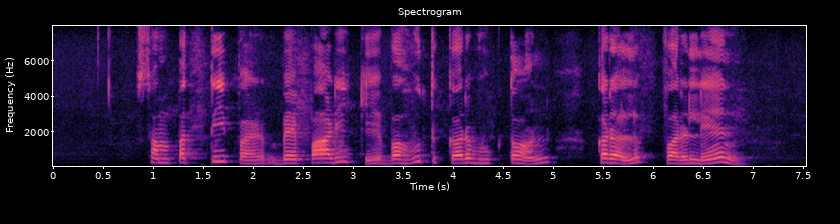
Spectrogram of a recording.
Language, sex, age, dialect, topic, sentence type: Maithili, female, 36-40, Southern/Standard, banking, statement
